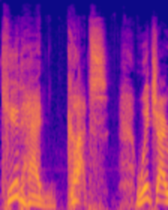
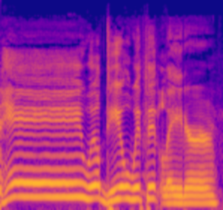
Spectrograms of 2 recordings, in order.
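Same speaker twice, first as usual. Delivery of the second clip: drawn-out, breezy "hey", then slow; casual put-off; 5 semitones higher, much slower than usual. Acted. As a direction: brush it aside, stretching the words. Voices people putting things off.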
